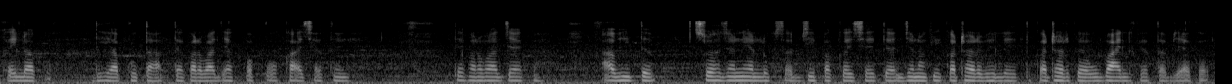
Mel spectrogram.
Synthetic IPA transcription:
kʰəɪlək | d̪ʱijaput̪at̪ekəɾbad̪d͡ʒajkpəpokʰajt͡ʃʰət̪ʰin | t̪ekəɾbad̪d͡ʒajke | ə̰bʱit̪ə | səɦd͡ʒənijaluksə̰bd͡ʒipəkɛt͡ʃʰɛt̪d͡ʒənakikəʈʰəɾbʱelɛt̪ɔkəʈʰəɾkeubailket̪əbd͡ʒa̰jkḛ

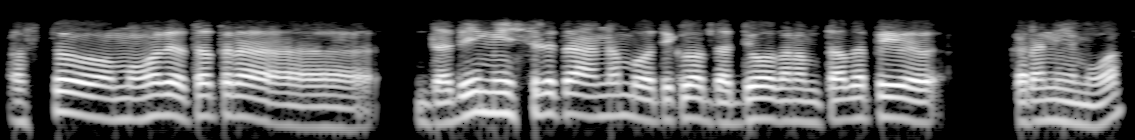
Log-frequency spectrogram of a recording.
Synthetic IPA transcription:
ɐst̪umɐɦɐd̪eɐt̪ɐt̪ɐɾɐ | d̪ɐd̪imiʃɾit̪ɐːnːɐmbɐʋɐt̪ikɐlod̪ɐd̪joːd̪ɐnɐmt̪ɐd̪ɐpi | kɐɾɐnijɐmɐʋɐ

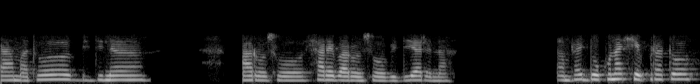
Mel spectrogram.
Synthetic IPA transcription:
ɾamatʰɔbidinɯ | baɾɔsɔsaɾajbaɾɔsɔbidiaɾɯna | amɾajdɔkʰɔnasek̚pʰɾatʰɔ

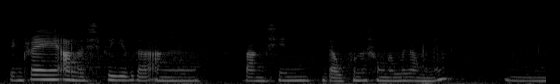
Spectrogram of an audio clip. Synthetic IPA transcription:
binkʰɾaja̰lasi̥pʰɯjɯbɾaʔa̰ŋɯ | baŋsindawkʰɯnɯsɔŋnɯmɯzaŋmɯnɯ

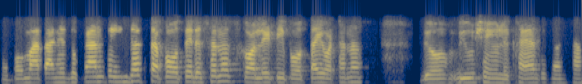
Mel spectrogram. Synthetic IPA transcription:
t̪ɐpoːmãt̪ɐʋ̤ãɲd͡ʑed̪ʊkaːnt̪eĩːn̆d̪əsɪ̥̆t̪ɐpoːɦʊt̪eɗɪsənd̪əsɪ̥̆kwaːlɪʈipoːʊt̪aːiʋɐʈʰə̃nd̪əsɪ̥̆ | ɓijoɓijũʃɐjũlɪkʰaːjãt̪ot̪ɐ̃ɲsã

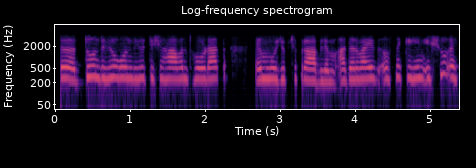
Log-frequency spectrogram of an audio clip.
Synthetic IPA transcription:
ɨd̪und̪ɦuʋund̪ɦjut̪iʃɐɦaːʋɐnt̪ʰoːɽaːt̪ | emuːd͡ʒib̚t͡ʃʰipɾaːblimʔɐ̰d̪ɐɾʋaːjzosnekeɦiniʃue

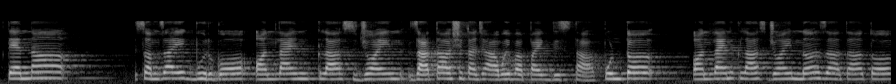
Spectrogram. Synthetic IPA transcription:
t̪ɛnːa | səmd͡zaekbʱuɾɡɔːnlainklasd͡ʑɔind͡zat̪aəɕĩt̪ad͡ʑjaːʋəjbapaek̚d̪ist̪apuɳt̪ɔ | ɔnlainklasd͡ʑɔinːəd͡zat̪at̪ɔ

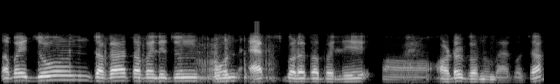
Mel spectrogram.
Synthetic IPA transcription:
t̪ʌpaĩd͡zund͡zʌɡat̪ʌpaĩled͡zunpʰona̰psbaɾʌt̪̬ʌpaĩle | ʌ̰rɖʌrɡʌrnubʱʌekot͡sʰʌ

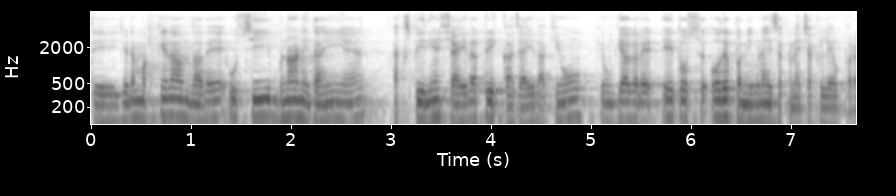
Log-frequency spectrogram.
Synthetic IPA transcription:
t̪eːd͡ʒeːɽaːməkːẽːd̪aːɦʊnd̪aːt̪eːʔʊsiːbənãːeːt̪ãːĩːɛː | ɛːkspiːɾijə̃nst͡ʃaːiːd̪aːt̪əɾiːkaːt͡ʃaːiːd̪aːkjõːkjõːkɪəɡəɾeːt̪osoːd̪eːʊpːəɾniːbəɽ̃aːiːsəknẽːt͡ʃəkleːʊpːəɾ

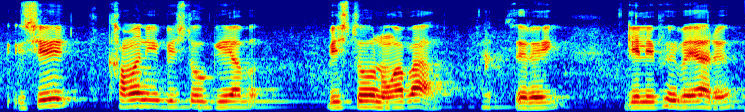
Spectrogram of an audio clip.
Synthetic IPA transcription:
ḭse | kʰamanibistɔɡia | bistonɔŋaba | zeɾɯj | ɡelipʰɯjbajaɾɯ

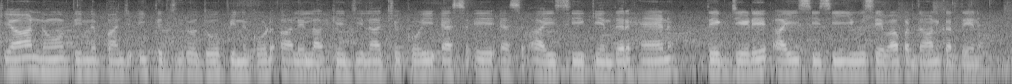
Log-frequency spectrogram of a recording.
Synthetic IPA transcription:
kjaːnɔ̃ːt̪ɪnpəɲd͡ʒɪkziːɾoːd̪oːpɪnkoːɽaːleːlaːkeːd͡ʒɪlãːt͡ʃkoːiːʔɛseːʔɛsaːiːsiːkẽːnd̪əɾɦɛːɳ | t̪eːkd͡ʒeːɽeːʔaːiːsiːsiːjuːseːʋaːpɾəd̪aːnkəɾd̪eːnː

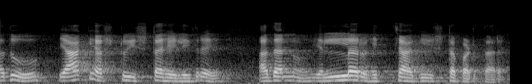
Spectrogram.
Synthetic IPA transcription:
ɐd̪ujaːke̞ɐʂʈuiʂʈɐɦe̞ːɭid̪ɾe̞ | ɐd̪ɐnːuɛlːɐɾuɦe̞t͡ʃːaːɡiːʂʈɐpɐɽt̪a̰ːɾe

